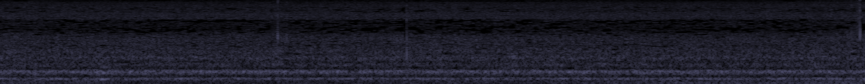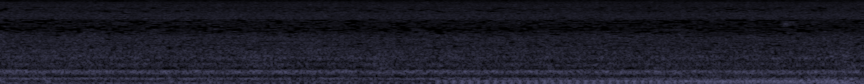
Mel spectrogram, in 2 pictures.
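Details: Wild Asian honey bee (Apis cerana) colony being moved into a hive box: a steady, dense droning hum of many bees with faint clicks, swelling into a louder low rumble over the last few seconds.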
